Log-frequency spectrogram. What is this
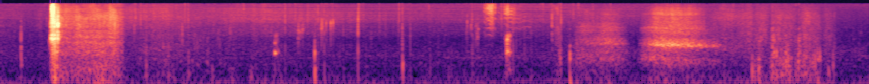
Lighting the cigarette in the forest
